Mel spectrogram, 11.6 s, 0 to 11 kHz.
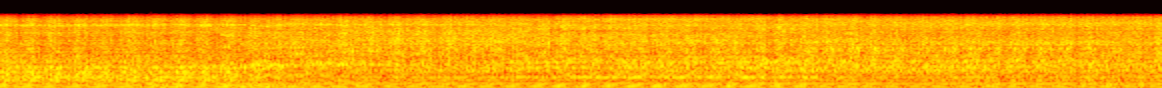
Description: Ticking noise on my FZ6.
